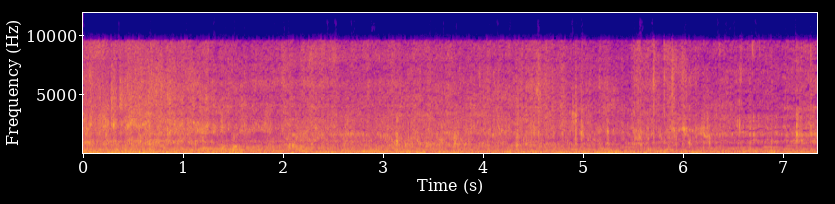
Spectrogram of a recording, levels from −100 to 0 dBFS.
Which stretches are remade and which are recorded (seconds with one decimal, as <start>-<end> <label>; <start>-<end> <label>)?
0.0-6.4 remade; 6.4-7.3 recorded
